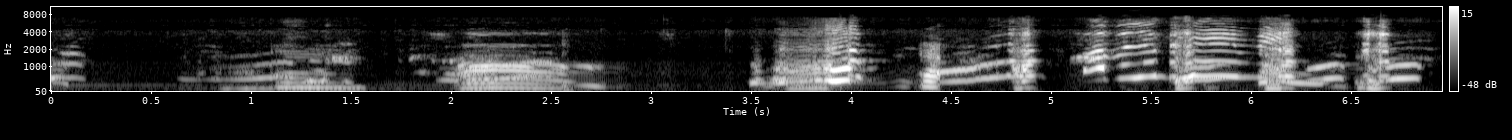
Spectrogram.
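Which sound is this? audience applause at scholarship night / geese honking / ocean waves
geese honking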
